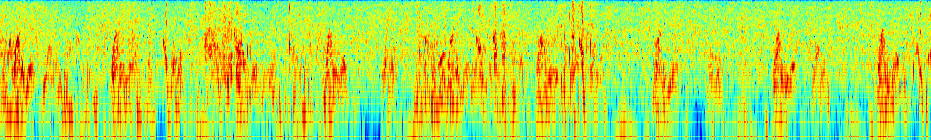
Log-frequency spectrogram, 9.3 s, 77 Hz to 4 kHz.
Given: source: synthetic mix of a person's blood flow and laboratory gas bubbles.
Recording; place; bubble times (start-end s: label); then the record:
Doppler ultrasound of blood flow; precordium
0.00-0.22 s: bubbles
0.40-1.00 s: bubbles
1.16-1.58 s: bubbles
1.61-1.84 s: bubbles
1.89-2.00 s: bubbles
2.04-2.54 s: bubbles
2.68-3.41 s: bubbles
4.08-4.65 s: bubbles
4.75-5.27 s: bubbles
5.35-5.95 s: bubbles
8.84-9.32 s: bubbles
From the record:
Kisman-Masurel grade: 332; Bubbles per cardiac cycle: rolling drumbeat, 9 or more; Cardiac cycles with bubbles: 50 to 99%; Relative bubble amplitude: moderate (0.250 to 0.450); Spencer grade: 3 (all of the cardiac periods contain showers or single bubble signals, but not dominating or overriding the cardiac motion signals); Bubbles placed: anywhere in the cardiac cycle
